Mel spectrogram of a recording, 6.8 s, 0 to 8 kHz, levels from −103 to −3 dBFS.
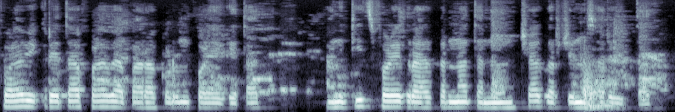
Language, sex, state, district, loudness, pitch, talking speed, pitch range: Marathi, male, Maharashtra, Pune, -16 LUFS, 140 Hz, 125 wpm, 135-150 Hz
